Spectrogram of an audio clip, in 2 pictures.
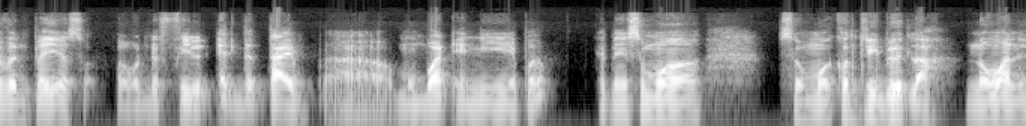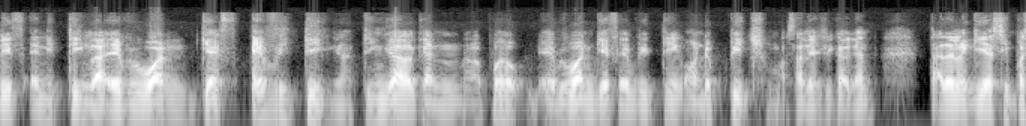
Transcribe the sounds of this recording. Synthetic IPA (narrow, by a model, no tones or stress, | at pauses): ɛvə̃nplejəsɔ̃ndəfildɛt̪̚dət̪ãjmə̰ːə̃mbuat̪ɛ̰niapə | kat̪aɲasəmũə | səmũəkɔ̃nt̪ɾibjut̪̚lahnowãnlivɛnit̪ĩŋlaɦɛvɾiwãnɡevɛvɾit̪ĩŋat̪iŋɡalkanapəɛvɾiwãnɡevɛvɾit̪ĩŋɔ̰̃ndəpit͡ʃma̰ʔsalɪhsikaʔ̚kant̪aʔadalaɡiasipa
